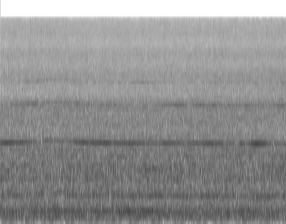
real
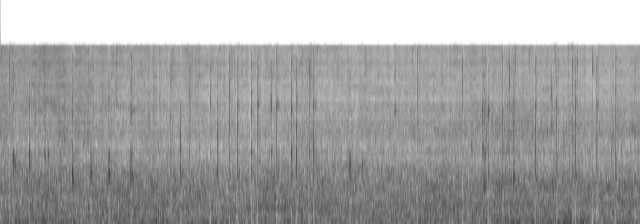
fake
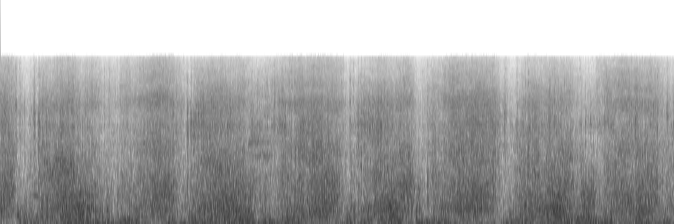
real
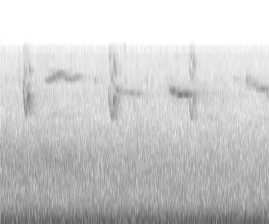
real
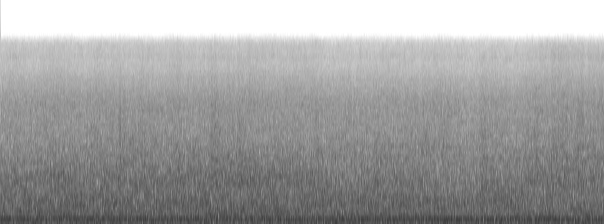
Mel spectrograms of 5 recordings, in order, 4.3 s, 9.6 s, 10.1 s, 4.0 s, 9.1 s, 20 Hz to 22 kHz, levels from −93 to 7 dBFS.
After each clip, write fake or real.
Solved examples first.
fake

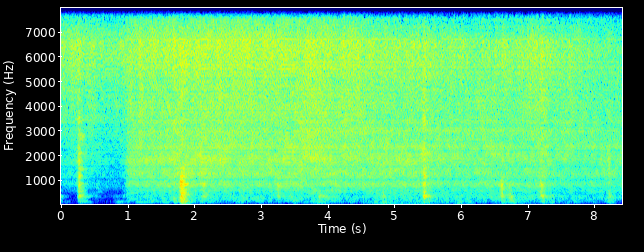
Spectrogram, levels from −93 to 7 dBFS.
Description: fake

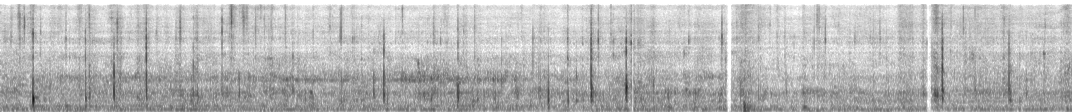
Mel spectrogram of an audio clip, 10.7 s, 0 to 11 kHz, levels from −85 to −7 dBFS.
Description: fake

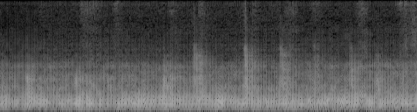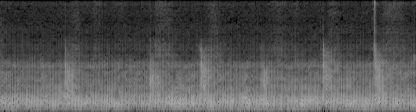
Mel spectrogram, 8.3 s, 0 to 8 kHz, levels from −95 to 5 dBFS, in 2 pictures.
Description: fake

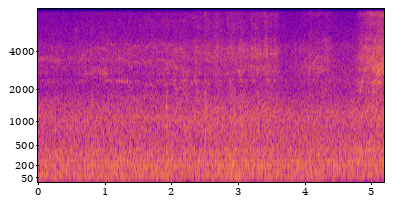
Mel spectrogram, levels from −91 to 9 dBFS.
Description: real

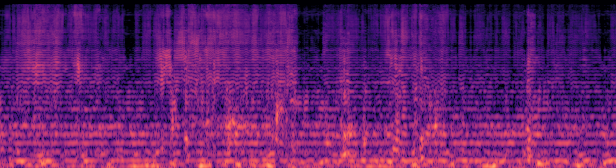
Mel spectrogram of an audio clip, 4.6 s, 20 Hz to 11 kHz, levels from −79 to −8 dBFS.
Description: fake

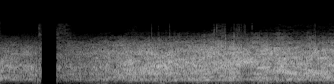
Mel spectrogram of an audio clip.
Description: fake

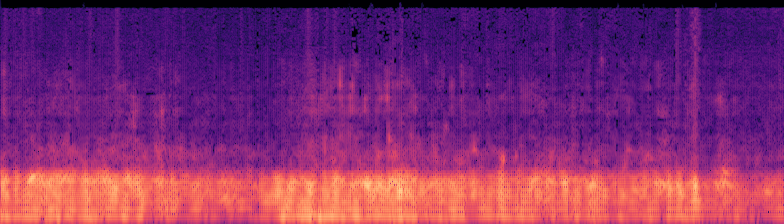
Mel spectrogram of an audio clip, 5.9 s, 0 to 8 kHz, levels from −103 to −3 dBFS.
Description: fake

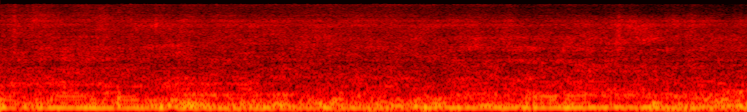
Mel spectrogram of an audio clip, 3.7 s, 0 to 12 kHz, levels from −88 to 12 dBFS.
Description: fake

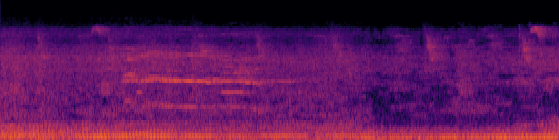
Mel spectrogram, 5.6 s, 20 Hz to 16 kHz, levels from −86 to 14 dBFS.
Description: real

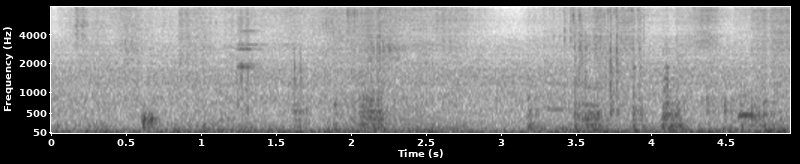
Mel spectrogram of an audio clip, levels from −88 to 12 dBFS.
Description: real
